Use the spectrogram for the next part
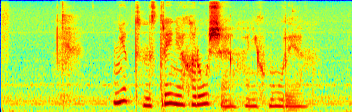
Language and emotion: Russian, sad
